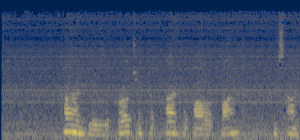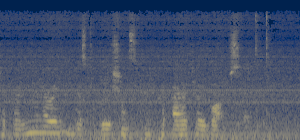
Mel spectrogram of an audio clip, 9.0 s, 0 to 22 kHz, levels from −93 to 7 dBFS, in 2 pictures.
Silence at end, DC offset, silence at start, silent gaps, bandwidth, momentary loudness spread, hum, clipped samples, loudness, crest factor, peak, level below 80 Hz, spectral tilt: 0 s; under 0.1%; 0.05 s; none; 16.5 kHz; 18 LU; none; under 0.1%; -26 LUFS; 20 dB; -6 dBFS; -44 dBFS; -6 dB/octave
